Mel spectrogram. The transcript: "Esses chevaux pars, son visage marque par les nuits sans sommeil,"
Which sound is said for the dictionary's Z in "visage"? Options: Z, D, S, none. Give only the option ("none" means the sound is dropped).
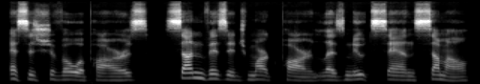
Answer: Z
